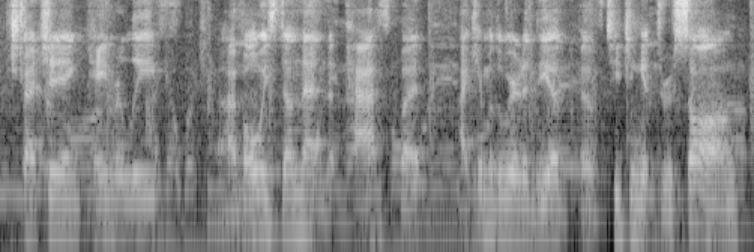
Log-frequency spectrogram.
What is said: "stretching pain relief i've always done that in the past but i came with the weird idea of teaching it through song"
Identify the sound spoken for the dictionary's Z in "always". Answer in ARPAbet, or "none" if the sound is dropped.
Z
